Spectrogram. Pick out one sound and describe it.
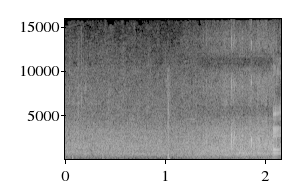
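A cricket bat knocks a ball with a sharp crack.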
